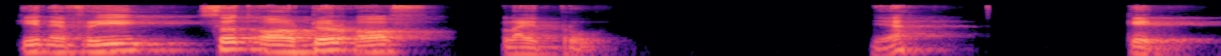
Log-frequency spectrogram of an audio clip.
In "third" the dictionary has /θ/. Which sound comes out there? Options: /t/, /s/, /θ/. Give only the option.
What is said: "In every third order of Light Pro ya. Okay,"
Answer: /s/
